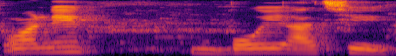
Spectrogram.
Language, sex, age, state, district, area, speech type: Bengali, female, 30-45, West Bengal, Murshidabad, rural, spontaneous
